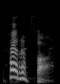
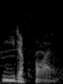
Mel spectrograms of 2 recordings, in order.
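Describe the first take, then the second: First: Pedophile said softly as "PED-uh-file"; short "eh" opening Pedophile; short PED pronunciation. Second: Pedophile said softly as "PEE-duh-file"; long "ee" opening Pedophile; long PEE pronunciation. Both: Shown as a demonstration. Compares the two pronunciations again.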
